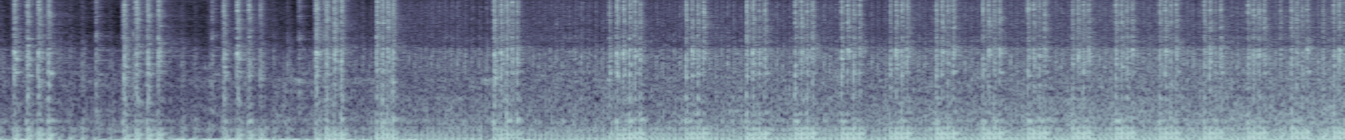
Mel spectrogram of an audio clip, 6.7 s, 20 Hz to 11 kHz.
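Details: 4-cylinder tractor right after a magneto was installed and timed, fuel on with a little choke: catches after a few irregular pops with the magneto impulse, then settles into a steady, even putter; healthy idle.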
